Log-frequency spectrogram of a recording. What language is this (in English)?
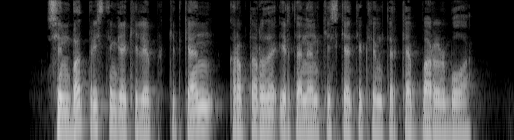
Bashkir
